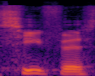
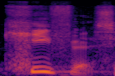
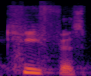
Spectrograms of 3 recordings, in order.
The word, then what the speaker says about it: Cephas: Now, by the way, uh we pronounce it Cephas. Does anybody know how it's actually pronounced? It's actually pronounced Kephas. It's a It's a harsh K. Kephas.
